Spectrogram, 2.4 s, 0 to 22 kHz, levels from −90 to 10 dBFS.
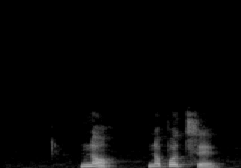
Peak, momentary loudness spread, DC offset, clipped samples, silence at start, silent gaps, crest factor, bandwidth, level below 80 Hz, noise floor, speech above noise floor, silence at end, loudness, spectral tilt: -12 dBFS; 8 LU; under 0.1%; under 0.1%; 0.8 s; none; 18 dB; 7.6 kHz; -72 dBFS; -70 dBFS; 42 dB; 0.25 s; -29 LUFS; -5 dB/octave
